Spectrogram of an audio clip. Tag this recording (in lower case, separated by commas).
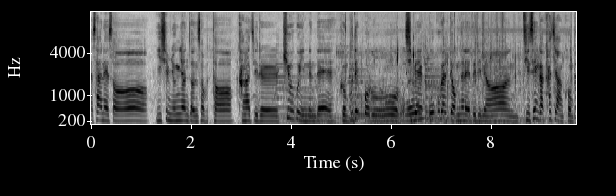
speech, music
